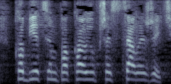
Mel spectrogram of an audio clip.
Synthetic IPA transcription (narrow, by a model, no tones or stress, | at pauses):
kɔbʲjɛt̪sɘmpɔkɔjupʂɛst̪sawɛʐɘt͡ɕ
